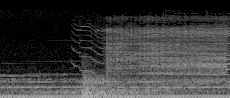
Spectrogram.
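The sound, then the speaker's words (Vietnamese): A wardrobe door slowly creaks open in one drawn-out creak with falling pitch, lasting under a second over a steady background drone. “Tiếng cánh cửa tủ được từ từ mở ra.”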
